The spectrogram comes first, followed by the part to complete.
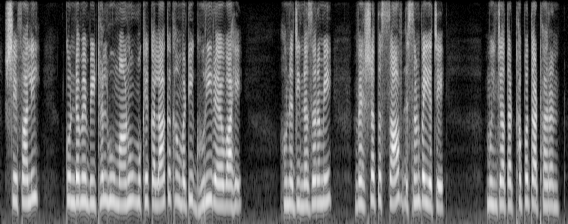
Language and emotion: Sindhi, fearful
